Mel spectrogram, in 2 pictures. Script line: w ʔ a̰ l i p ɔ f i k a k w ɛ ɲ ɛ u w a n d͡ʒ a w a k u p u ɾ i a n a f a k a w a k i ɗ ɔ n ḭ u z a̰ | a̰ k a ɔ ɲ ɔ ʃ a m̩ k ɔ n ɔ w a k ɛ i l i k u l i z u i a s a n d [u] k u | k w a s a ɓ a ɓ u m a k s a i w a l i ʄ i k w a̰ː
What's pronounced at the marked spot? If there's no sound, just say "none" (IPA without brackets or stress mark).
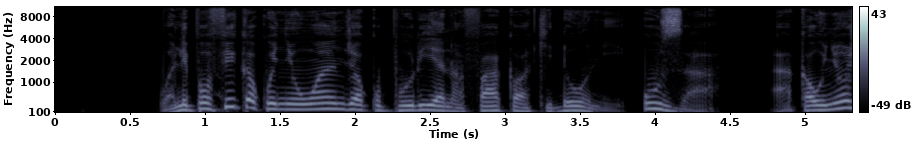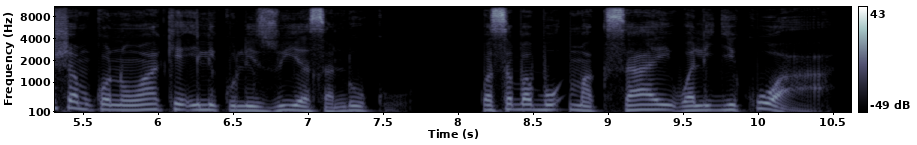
u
